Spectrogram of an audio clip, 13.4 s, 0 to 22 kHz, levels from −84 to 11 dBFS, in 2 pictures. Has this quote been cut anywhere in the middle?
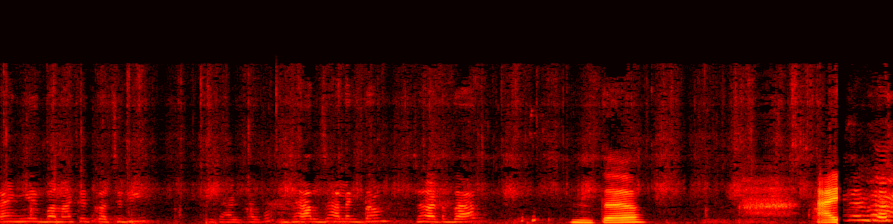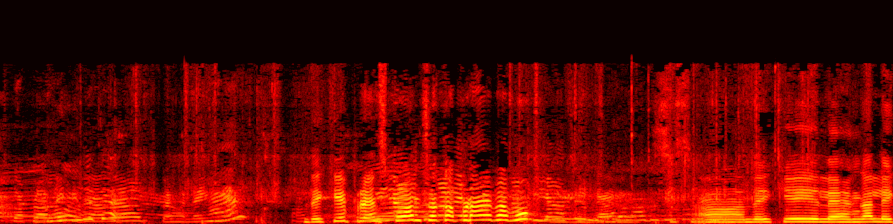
yes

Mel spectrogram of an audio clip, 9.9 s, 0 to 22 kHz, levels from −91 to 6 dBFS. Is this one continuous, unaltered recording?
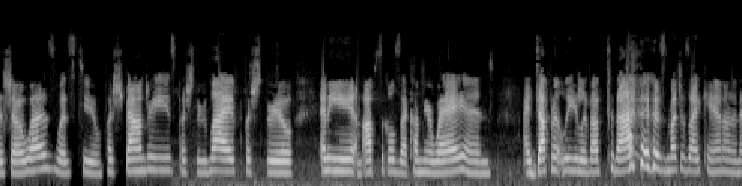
yes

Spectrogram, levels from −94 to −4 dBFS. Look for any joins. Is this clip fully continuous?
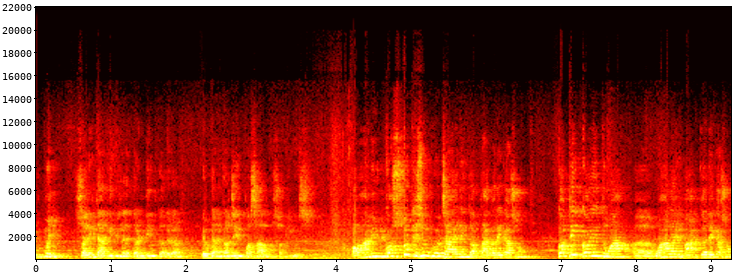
yes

